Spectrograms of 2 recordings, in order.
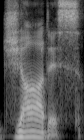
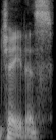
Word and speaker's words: Jadis: letter and we discover he pronounces it Jardis like Tardis rather than Jadis.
